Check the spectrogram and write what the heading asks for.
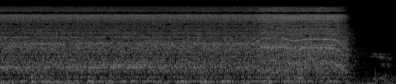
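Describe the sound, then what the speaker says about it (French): A 3 mm hole is drilled into a plastic part, the power drill whirring steadily at close range for over three seconds before stopping abruptly. "vous faites un perçage avec un trou de 3 mm"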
